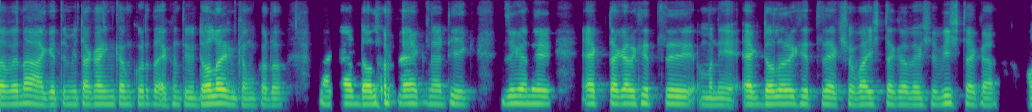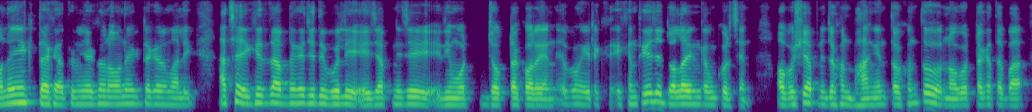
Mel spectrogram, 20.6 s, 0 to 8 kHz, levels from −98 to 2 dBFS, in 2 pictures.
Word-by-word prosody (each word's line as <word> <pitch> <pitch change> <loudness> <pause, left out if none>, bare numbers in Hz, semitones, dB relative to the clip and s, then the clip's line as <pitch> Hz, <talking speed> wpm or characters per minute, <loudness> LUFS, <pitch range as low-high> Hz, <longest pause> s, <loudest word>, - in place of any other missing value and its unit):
যাবে 145 0 +4
না। 160 - +5
আগে 135 0 0
তুমি 140 0 -5
টাকা 145 0 +1
ইনকাম 145 0 -1
করতো, 145 0 -1
এখন 140 +3 -8
তুমি 135 -1 -2
ডলার 155 +2 +9
ইনকাম 130 -1 -4
করো। 130 0 -2 0.4
টাকা 145 0 -4
আর - - +3
ডলার 150 +5 +6
তো - - -14
প্যাক 150 0 +4
না 150 - 0
ঠিক। 145 -4 -1 0.4
যেখানে 155 0 +4 0.5
১২ 150 - +2
টাকার 155 0 +6
ক্ষেত্রে 160 -1 0 0.4
মানে 130 0 -2 0.3
$১ 140 - +4
ডলারের 150 +1 +5
ক্ষেত্রে 145 0 -2
১২২ 140 0 0
টাকা 140 -1 0
বা - - -4
১২০ 140 +3 -2 0.8
অনেক 170 +4 +3
টাকা। 145 -1 +4
তুমি 145 0 -5
এখন 150 +1 -3
অনেক 150 +1 -3
টাকার 145 -1 -1
মালিক। 135 0 -5 0.3
আচ্ছা 170 +5 -1
এক্ষেত্রে 165 +2 -2
আপনাকে 160 0 -1
যদি 155 -1 -1
বলি, 145 0 +2 0.2
এই - - +1
যে - - -2
আপনি 145 +1 -8
যে 145 - +3 0.3
রিমোট 135 -1 -1 0.2
জবটা 130 +1 +1
করেন 125 -1 +2
এবং 150 +1 -6
এটা 135 - -6
খে - - -18
এখান 145 +1 -8
থেকে 185 +2 +1
যে - - +2
ডলার 145 +1 +5
ইনকাম 140 -1 -4
করছেন। 125 -2 -5 0.4
অবশ্যই 140 +5 0
আপনি 155 -3 -10
যখন 140 +1 -4
ভাঙেন 135 +2 -2
তখন 140 +3 -3
তো - - +2 0.2
নগদ 125 +1 -1
টাকাতে 135 -1 -3
বা 125 - +2
145 Hz, 200 wpm, -23 LUFS, 135-150 Hz, 0.8 s, ডলার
